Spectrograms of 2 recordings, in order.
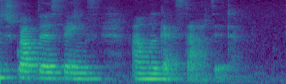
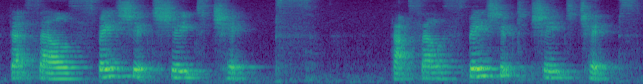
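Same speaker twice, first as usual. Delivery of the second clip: slow, careful "spaceship-shaped chips"; broken down slowly; much slower than usual. Shown as a demonstration. Leader breaks the hard twister into a slow half. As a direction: pick apart each sound slowly. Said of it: "I'm gonna break that one down".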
